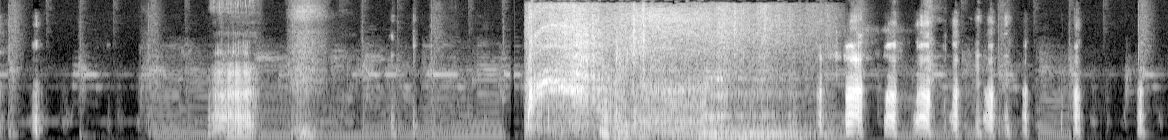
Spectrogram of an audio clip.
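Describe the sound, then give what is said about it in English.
A velociraptor grunting sound effect: a series of guttural grunts and snorts, then a loud, raspy roar lasting about two seconds, trailing off into short, sharp chirping squawks. “Just play the Velociraptor one to get it over with. What the fuck was that grunting?”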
